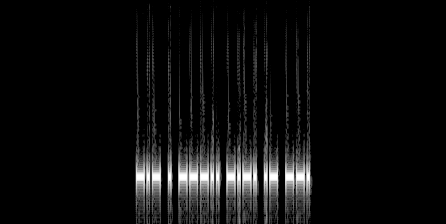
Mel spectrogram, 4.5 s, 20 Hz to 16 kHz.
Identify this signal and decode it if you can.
Morse code, heard as a keyed tone, about 46 wpm, 700 Hz. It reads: KE8CAG
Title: USA Call Signs - 6 Characters - Repeated 2x - 45wpm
